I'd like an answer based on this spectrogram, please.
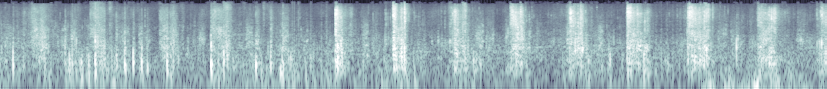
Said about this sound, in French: pour arriver à la cabane, il faut marcher dans la neige.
